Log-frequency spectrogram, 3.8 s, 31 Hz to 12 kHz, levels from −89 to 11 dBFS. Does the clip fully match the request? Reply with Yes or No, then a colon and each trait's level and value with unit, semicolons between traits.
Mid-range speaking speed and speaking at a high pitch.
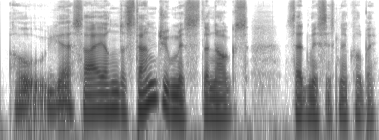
No: average, 160 wpm; low, 100 Hz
